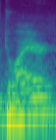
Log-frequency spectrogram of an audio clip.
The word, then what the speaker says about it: Dwyer: Dwyer? Yeah, John Dwyer.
